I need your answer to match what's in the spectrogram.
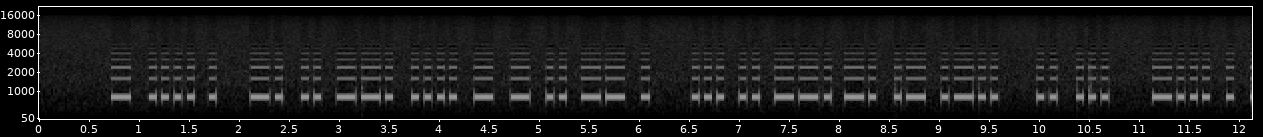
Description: Morse code, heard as a keyed tone, hand-sent with a paddle, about 19 wpm, 800 Hz. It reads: THE NIGHTTIME SIGNAL IS …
